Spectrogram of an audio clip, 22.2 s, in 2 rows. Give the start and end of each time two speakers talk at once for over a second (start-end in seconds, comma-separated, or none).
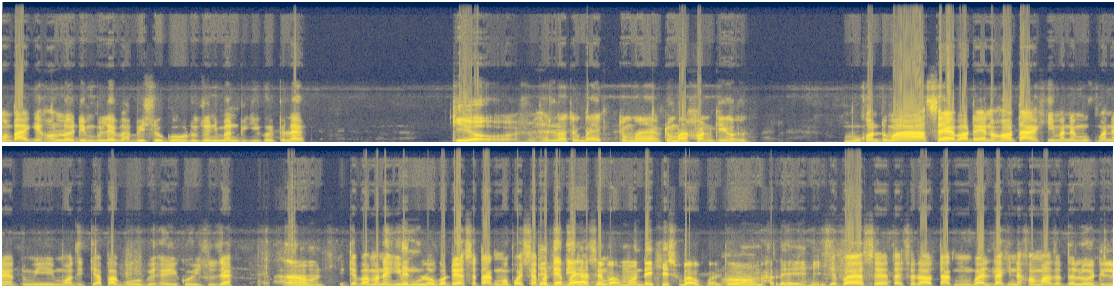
16.5-19.3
